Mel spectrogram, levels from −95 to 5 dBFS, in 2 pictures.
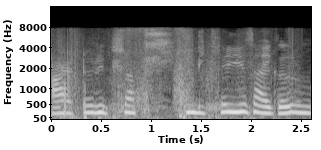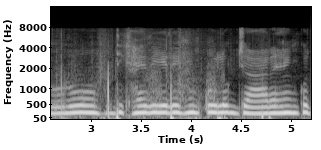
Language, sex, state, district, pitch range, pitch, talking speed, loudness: Hindi, female, Uttar Pradesh, Hamirpur, 210-225 Hz, 220 Hz, 185 wpm, -15 LUFS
